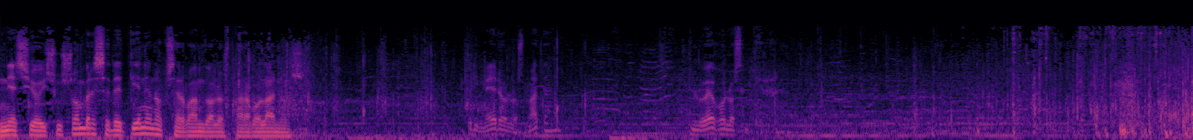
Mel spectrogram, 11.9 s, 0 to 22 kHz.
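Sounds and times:
speech: 0.1s - 3.2s, 4.7s - 5.7s, 6.9s - 7.9s
horses galloping through city streets: 0.5s - 6.0s, 9.0s - 11.9s.

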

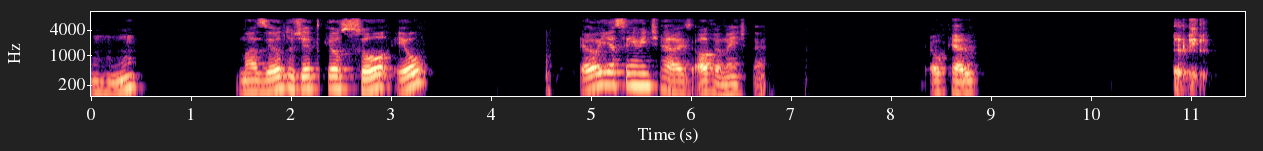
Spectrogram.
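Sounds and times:
speech: 1.5s - 3.4s, 4.9s - 6.8s, 8.4s - 9.0s
burp: 10.8s - 11.4s.

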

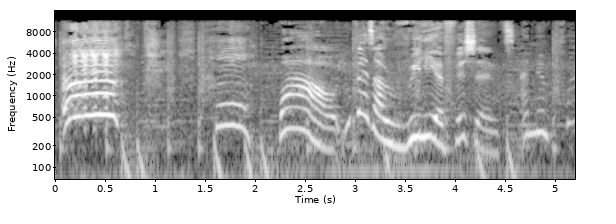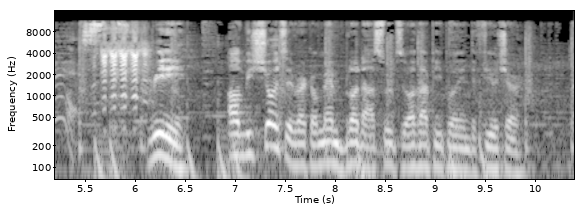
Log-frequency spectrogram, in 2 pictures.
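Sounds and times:
goat bleating: 0.1s - 0.7s, 5.6s - 6.2s
speech: 2.2s - 10.1s.

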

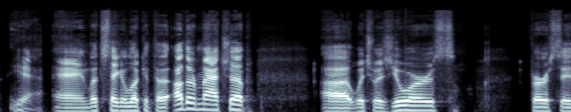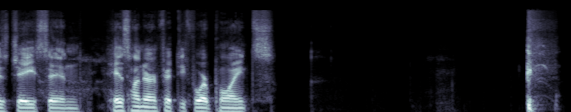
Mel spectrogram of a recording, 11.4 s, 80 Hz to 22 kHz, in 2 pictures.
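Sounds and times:
speech: 0.1s - 4.7s, 5.3s - 8.5s
single sharp loud cough: 11.0s - 11.3s.

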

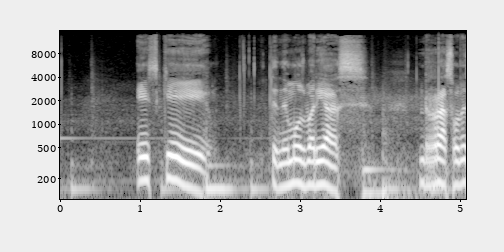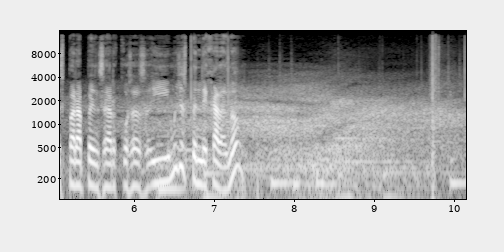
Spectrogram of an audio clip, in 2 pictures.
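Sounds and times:
speech: 1.0s - 7.8s
car passing by: 4.1s - 10.1s.

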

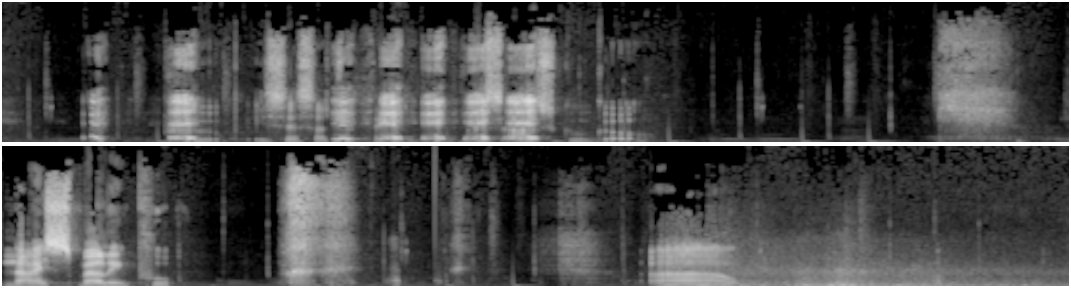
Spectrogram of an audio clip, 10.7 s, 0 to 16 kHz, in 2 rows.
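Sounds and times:
speech: 1.3s - 3.3s, 5.4s - 6.3s, 8.6s - 9.2s
laughter: 1.6s - 3.0s
loud sustained thunder rumble: 8.7s - 10.6s.

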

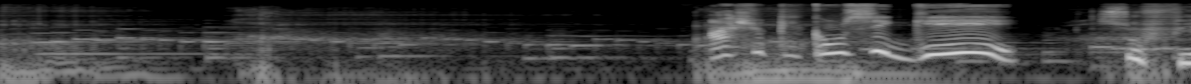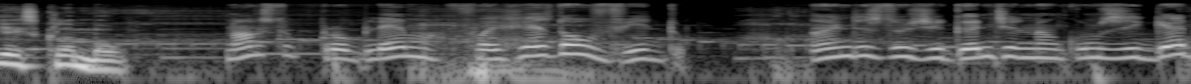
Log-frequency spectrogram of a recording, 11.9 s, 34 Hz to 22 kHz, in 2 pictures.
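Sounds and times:
sharp snorting burst: 0.0s - 2.8s, 3.4s - 4.6s, 6.6s - 10.5s
several sleepers snoring with deep rumbles and nasal tones: 0.0s - 11.9s
speech: 3.6s - 11.9s.

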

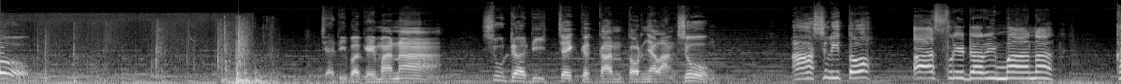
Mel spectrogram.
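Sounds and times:
house door thudding: 0.4s - 3.2s
speech: 3.3s - 7.2s, 7.9s - 11.1s.

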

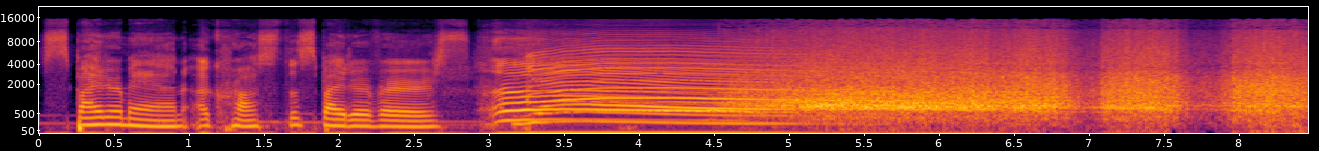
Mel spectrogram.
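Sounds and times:
speech: 0.3s - 4.0s
award show audience cheering and shouting: 3.1s - 8.4s.

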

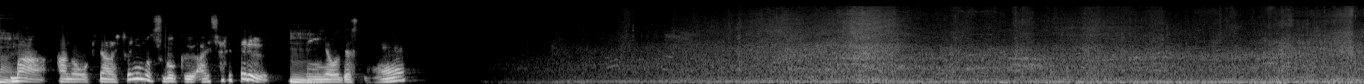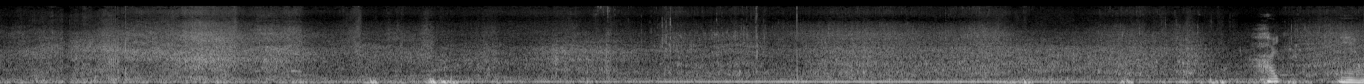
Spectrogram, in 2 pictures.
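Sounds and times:
speech: 0.1s - 4.2s
low engine-like hum: 5.0s - 27.2s
gusts of wind buffeting the microphone: 5.4s - 27.2s
ocean waves washing onto Naminoue Beach in Naha Okinawa Japan: 5.4s - 27.2s.

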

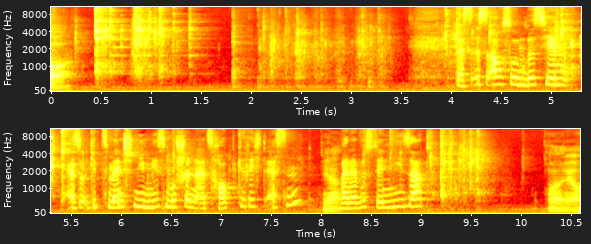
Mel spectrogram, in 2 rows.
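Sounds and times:
plates and a ladle clinking while serving food: 0.4s - 7.3s, 8.6s - 9.8s
speech: 4.1s - 9.4s, 10.3s - 10.5s.

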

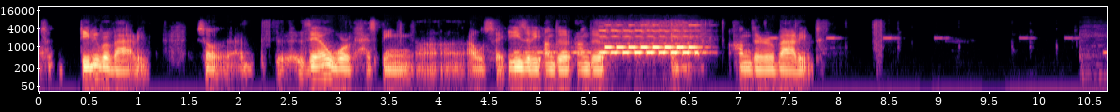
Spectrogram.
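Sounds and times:
speech: 0.0s - 8.5s
home landline phone ringing with an incoming spam call: 5.0s - 6.8s.

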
